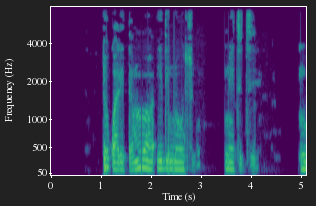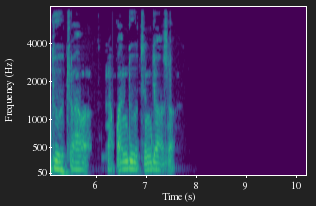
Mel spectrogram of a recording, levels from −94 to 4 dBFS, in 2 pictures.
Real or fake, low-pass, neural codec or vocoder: real; 7.2 kHz; none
